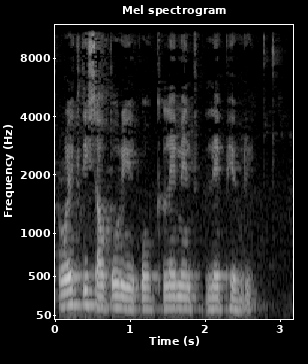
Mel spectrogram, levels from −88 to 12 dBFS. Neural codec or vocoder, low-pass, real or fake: none; 10.8 kHz; real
